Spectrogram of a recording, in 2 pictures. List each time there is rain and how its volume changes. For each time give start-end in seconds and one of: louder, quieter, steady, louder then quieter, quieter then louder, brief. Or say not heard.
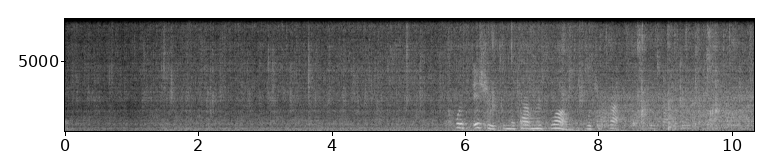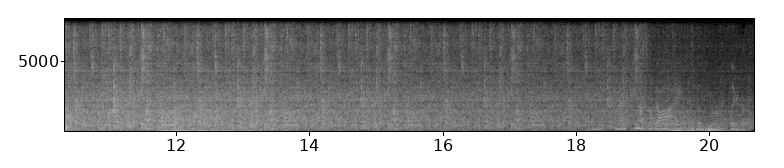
0.0-20.6 louder then quieter.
